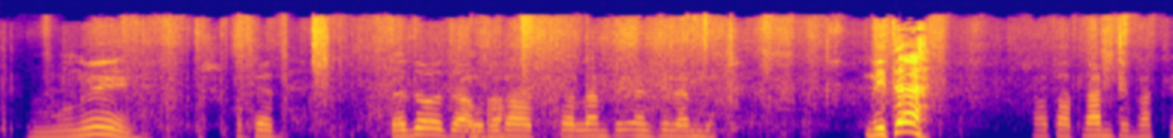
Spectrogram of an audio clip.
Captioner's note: shoveling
